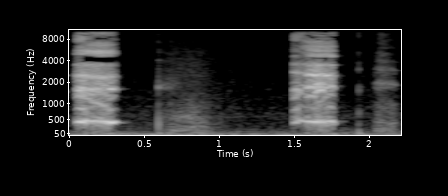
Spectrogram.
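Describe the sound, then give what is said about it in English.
A voice imitates gasping and struggling to breathe after lungs seized, with two loud, strained gasps separated by a quiet pause and faint breathy sounds in between. “I could not breathe. Could not. And I'm like this. I'm trying to breathe, right? I'm like...”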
